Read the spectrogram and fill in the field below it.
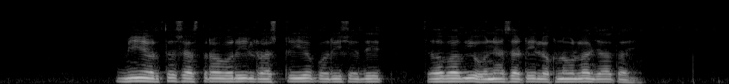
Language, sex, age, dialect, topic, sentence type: Marathi, male, 25-30, Standard Marathi, banking, statement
